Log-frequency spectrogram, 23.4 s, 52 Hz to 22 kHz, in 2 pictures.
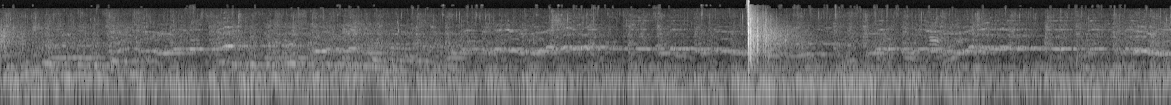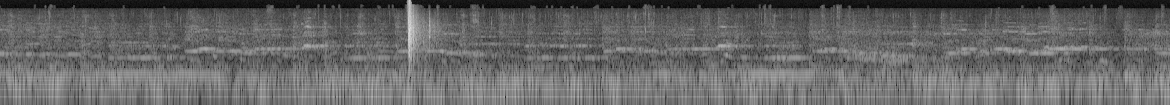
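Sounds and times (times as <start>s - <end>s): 
sharp cracks: 0.0s - 0.8s, 7.5s - 8.5s, 15.8s - 16.8s
steady murmur of voices in a town plaza: 0.0s - 23.4s.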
